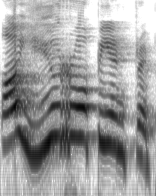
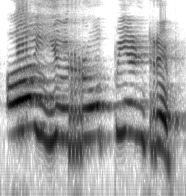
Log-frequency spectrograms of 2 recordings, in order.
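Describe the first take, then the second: First: "a European trip" slow, the "Eu" as yoo; teacher repeating the yoo example; repeated example. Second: "a European" very slow, with the yoo sound clear; teacher demonstrating a before European; example with yoo sound. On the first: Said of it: "but it is sounding like य". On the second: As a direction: drawl "a European trip", stressing the yoo. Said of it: "For example". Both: Shown as a demonstration.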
